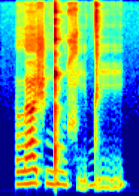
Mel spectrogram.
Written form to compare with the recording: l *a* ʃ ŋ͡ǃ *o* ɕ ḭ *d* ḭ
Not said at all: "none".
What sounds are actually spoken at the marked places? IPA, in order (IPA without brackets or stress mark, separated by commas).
a, u, d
